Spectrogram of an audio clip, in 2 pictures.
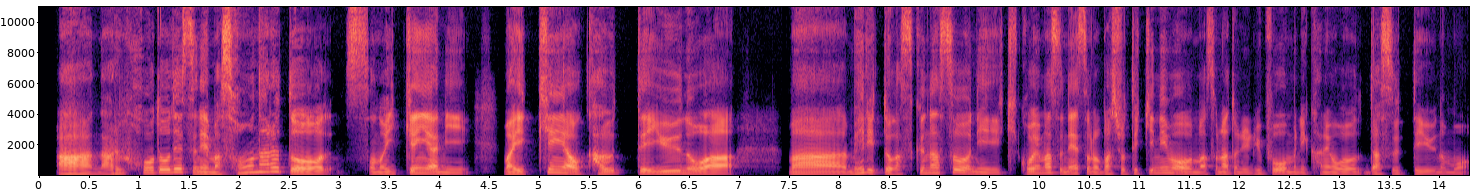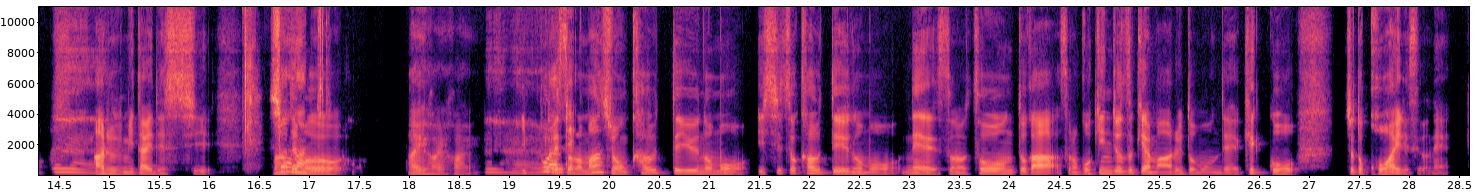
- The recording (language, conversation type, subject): Japanese, advice, 住宅を買うべきか、賃貸を続けるべきか迷っていますが、どう判断すればいいですか?
- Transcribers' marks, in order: other background noise; other noise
